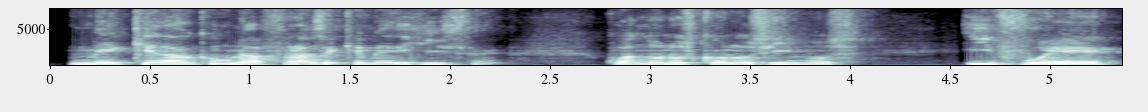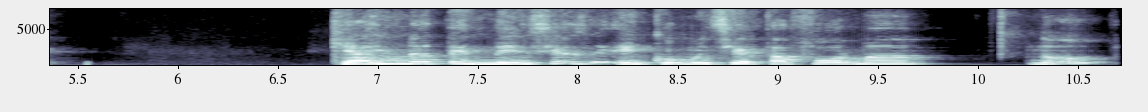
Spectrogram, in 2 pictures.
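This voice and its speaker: A man from hosts a podcast in a high, light voice. He talks in a measured, reflective way, often ending a thought with a tag question. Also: a little mellow. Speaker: podcast host. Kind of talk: reflective podcast monologue and interview.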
